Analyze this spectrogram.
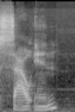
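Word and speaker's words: Samhain: was it called it's it's spelled s-a-m-h-a-i-n but i think it was sao inn is what they called it it wasn't called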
